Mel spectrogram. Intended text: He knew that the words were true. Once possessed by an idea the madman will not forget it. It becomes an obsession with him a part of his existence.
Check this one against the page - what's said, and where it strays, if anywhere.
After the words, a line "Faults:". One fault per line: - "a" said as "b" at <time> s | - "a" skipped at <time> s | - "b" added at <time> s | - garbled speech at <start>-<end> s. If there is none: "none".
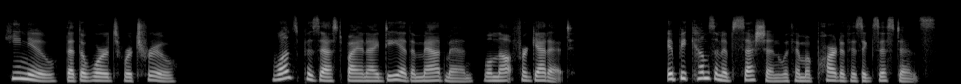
He knew that the words were true. Once possessed by an idea the madman will not forget it. It becomes an obsession with him a part of his existence.
Faults:
none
